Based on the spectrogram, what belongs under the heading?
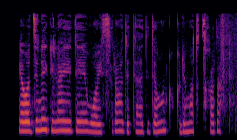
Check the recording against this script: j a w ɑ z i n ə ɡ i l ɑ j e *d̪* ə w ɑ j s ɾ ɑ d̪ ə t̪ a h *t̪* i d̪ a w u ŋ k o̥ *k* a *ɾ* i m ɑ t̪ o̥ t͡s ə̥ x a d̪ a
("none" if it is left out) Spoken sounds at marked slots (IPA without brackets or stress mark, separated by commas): d̪, d̪, k, l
